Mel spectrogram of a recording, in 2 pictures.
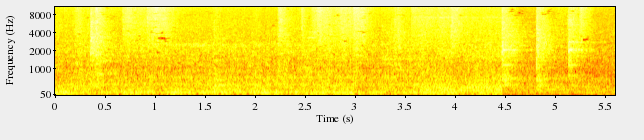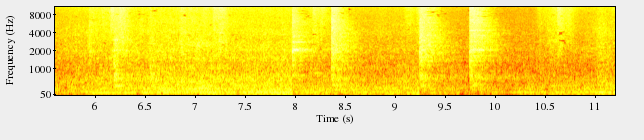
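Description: Irregular metal clanks and hammer strikes on a stainless steel tandoor body, about one every second or less, over a steady low rumble.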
